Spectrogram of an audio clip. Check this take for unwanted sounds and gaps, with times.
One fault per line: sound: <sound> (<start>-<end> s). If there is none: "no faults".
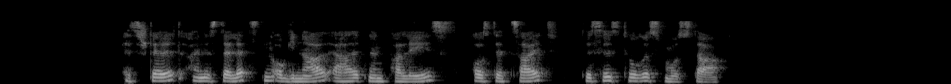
no faults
